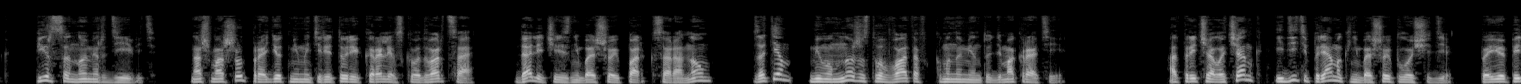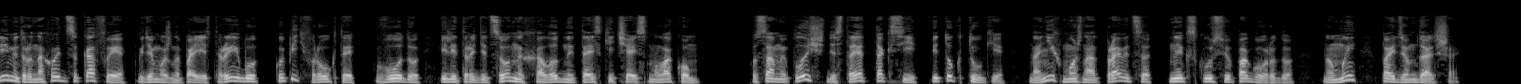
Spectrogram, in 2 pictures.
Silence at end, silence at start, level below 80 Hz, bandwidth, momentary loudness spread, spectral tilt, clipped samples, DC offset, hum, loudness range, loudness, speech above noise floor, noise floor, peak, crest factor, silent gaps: 0.65 s; 0.35 s; -58 dBFS; 10.5 kHz; 7 LU; -5.5 dB/octave; under 0.1%; under 0.1%; none; 2 LU; -22 LUFS; over 68 dB; under -90 dBFS; -4 dBFS; 18 dB; 10.99-11.63 s, 14.60-14.77 s, 17.82-17.94 s, 18.79-18.91 s, 22.27-22.68 s, 24.42-24.46 s, 26.76-26.85 s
